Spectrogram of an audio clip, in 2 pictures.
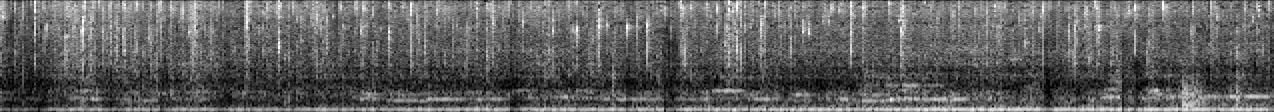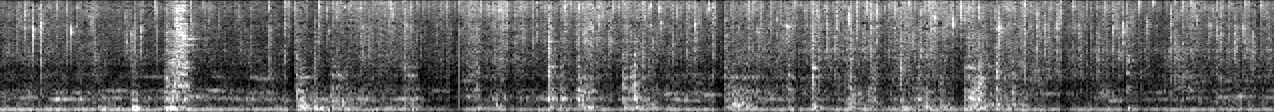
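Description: An egg pie sizzles steadily in a hot pan on a low flame, a constant crackling fry with a low steady hum beneath and occasional scrapes and clatter, lasting the whole stretch without any voice.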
